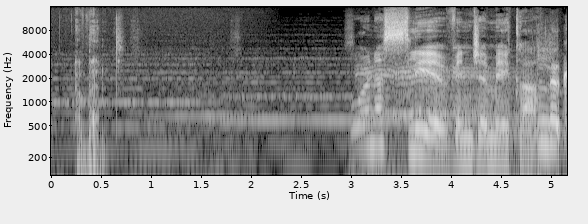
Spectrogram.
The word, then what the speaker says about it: Jamaica: Today the anglicized pronunciation is used, Jamaica.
